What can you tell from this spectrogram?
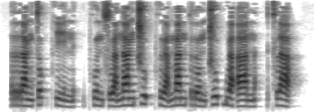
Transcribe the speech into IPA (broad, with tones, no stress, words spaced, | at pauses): ra˨˩ŋto˦˥k̚pʰi˨˩n | pʰu˨˩nsu˩˦a̯na˧ŋ t͡ɕu˦˥ʔpʰɯ˩˦a̯ ma˧npro˨˩n t͡ɕuː˥˩p̚bu˨˩a̯ʔa˧n | kʰla˨˩p̚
